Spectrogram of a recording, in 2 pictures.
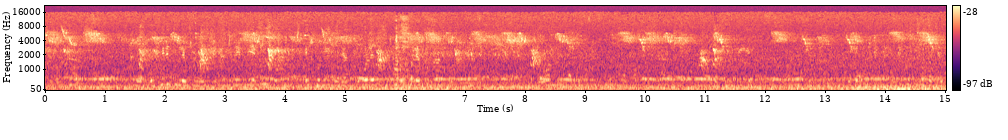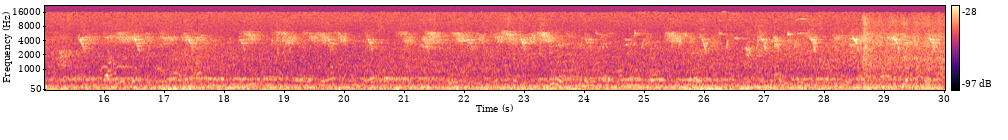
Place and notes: Ικονίου, Λυκούργου Θρακός και, Ξάνθη, Ελλάδα - Park Megas Alexandros/ Πάρκο Μέγας Αλέξανδρος- 09:30
Quiet ambience, birds singing, person passing by, light traffic.
Περιφέρεια Ανατολικής Μακεδονίας και Θράκης, Αποκεντρωμένη Διοίκηση Μακεδονίας - Θράκης, 12 May 2020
